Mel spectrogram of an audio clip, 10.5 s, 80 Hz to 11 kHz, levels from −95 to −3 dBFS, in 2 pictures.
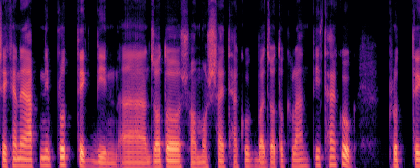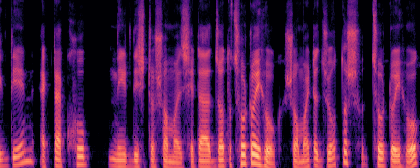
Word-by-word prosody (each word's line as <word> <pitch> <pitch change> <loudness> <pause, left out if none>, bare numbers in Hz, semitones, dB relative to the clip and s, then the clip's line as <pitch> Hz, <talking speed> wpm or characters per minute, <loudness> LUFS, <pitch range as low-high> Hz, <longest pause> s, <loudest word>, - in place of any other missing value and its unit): সেখানে 130 +1 0
আপনি 140 +3 -4
প্রত্যেকদিন 115 -10 +1 0.2
আ - - -2 0.3
যত 110 - +1 0.3
সমস্যায় 105 +3 -3
থাকুক 115 +3 -6
বা 100 - +1
যত 100 - -2
ক্লান্তি 125 +4 -6
থাকুক, 150 -1 +2 0.5
প্রত্যেকদিন 130 +7 -1 0.2
একটা 130 - +1 0.2
খুব 155 0 +3 0.4
নির্দিষ্ট 115 0 -2 0.2
সময়, 105 -4 0 0.5
যত 120 +2 +3
ছোটই 175 -1 +8
হোক, 85 - +4 0.2
সময়টা 115 +6 0
যত 135 +3 -1
সো - - -8 0.2
ছোটই 130 -5 +4
হোক, 160 - +5
125 Hz, 135 wpm, -24 LUFS, 110-140 Hz, 0.5 s, ছোটই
